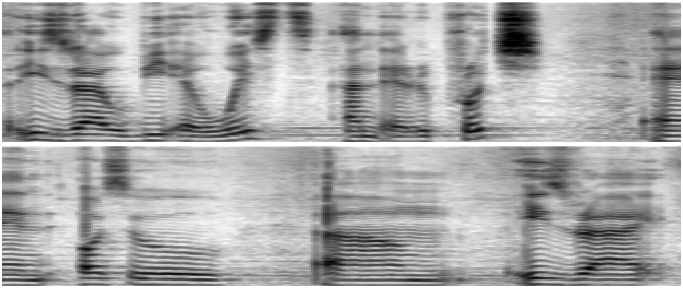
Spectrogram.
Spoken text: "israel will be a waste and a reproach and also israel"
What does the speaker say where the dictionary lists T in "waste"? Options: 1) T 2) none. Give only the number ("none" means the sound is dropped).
1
